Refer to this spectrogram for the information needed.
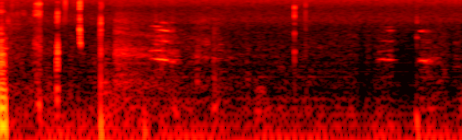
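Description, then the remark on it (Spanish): Seagull cries, a couple of short squawking calls from one of many gulls present, rising over a quiet background with a few soft clicks and thumps. “Mm, siento que escucho una gaviota.”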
